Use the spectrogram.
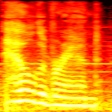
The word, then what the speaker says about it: Hildibrand: It's pronounced Hildbrand.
